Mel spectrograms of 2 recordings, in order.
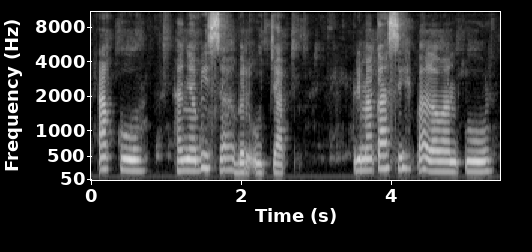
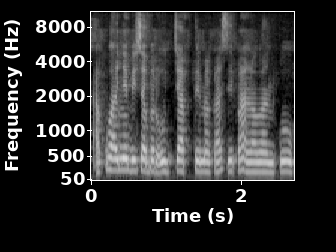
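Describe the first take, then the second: First: The line is read with short pauses between phrases. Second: The line is read straight through without pauses. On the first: "setelah diberi tanda jeda" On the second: "ini adalah sebelum diberi tanda jeda, tidak ada tanda jedanya ya"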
